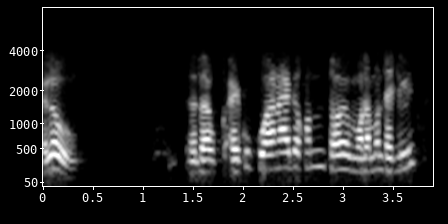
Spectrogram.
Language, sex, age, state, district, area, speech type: Assamese, male, 60+, Assam, Nagaon, rural, conversation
